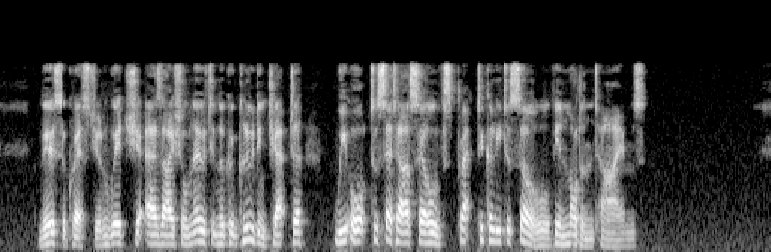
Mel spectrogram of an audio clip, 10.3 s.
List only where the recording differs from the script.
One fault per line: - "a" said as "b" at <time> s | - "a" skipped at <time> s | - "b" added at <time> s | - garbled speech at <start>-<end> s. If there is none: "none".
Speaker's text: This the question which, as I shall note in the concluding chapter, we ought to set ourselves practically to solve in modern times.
none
